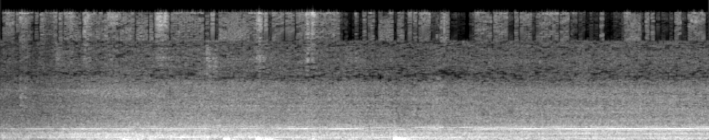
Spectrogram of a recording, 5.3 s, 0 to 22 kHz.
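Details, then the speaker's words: HP EliteDesk 800 G2 SFF with power supply fault (turns on and off repeatedly), fan tacho wire reconnected, before powering on the computer: constant loud whoosh with steady high tone, PSU fan running flat out with no speed control. "so this fan started up straight away haven't even turned the computer on yet so let's turn the computer on"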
